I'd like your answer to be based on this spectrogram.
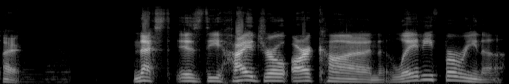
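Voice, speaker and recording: Male game streamer, informal enthusiastic commentary, very forward, crisp tone, mid pitch. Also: animated, slow, sharp tone. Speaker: streamer reacting to game trailers. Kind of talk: casual livestream commentary.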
